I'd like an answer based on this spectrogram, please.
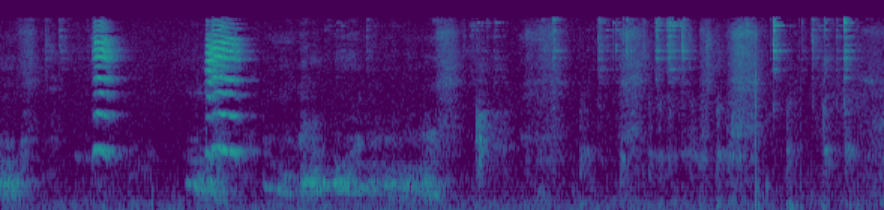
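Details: Earl the pug at home, in play mode with his favourite chicken drumstick, gives two loud, brief yowls a second apart, then a softer wavering whine, with faint indoor rustling and knocks.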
